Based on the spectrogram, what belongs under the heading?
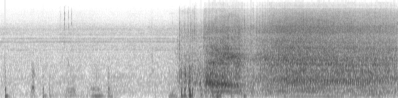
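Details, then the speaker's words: Pressure washer small engine with linkage caught: catches after a few seconds and runs loud and harsh; owner suspects low oil and the pump, and a cylinder head bolt was found stripped out. "it almost seems like it's not it doesn't have enough Earl you know and I'm not too sure about the pump either"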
